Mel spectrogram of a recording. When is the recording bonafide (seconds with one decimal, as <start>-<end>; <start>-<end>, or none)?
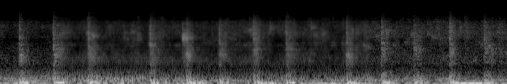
0.0-0.6; 3.7-5.1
